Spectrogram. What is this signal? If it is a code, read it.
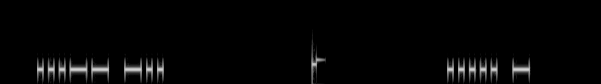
Morse code, heard as a keyed tone, about 22 wpm, 700 Hz. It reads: 3D 5T
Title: Single-Letter Single-Number 22wpm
